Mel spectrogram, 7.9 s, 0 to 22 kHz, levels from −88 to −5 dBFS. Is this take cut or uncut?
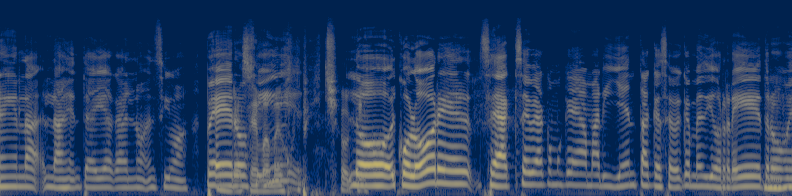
cut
